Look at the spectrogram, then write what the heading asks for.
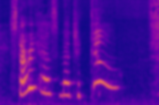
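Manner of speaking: put-on high, cheery little girl voice; bright magical girl. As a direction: chirp it out like a kid. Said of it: "Starry will say".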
